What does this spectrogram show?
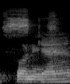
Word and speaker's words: Skåne: Skåne.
